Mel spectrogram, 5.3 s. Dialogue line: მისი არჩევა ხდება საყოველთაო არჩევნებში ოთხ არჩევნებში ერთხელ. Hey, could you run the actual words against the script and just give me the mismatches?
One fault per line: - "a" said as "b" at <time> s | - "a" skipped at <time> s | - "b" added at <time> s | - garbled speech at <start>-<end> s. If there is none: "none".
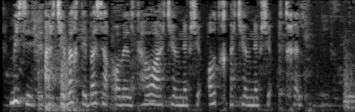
none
